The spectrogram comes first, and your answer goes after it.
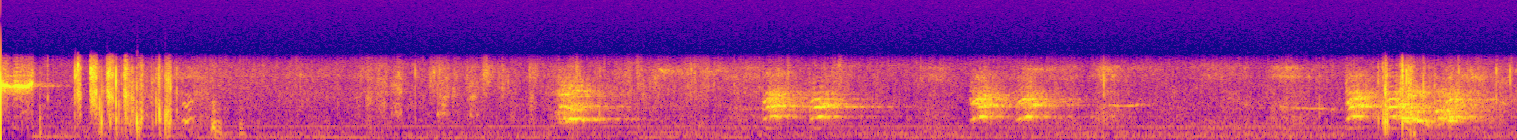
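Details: Male Bluetick Coonhound puppy, UKC registered, from Philipsburg, Pennsylvania: short whimpering yips and nasal whines in brief bursts every two to four seconds, after a person says "Come on" amid some handling noise.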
